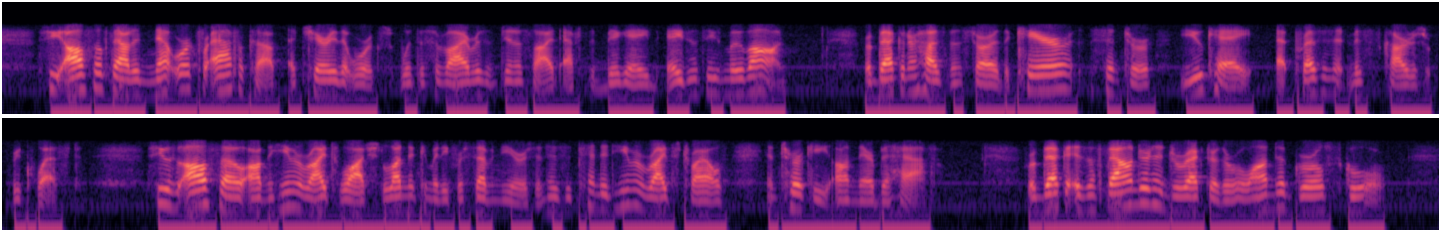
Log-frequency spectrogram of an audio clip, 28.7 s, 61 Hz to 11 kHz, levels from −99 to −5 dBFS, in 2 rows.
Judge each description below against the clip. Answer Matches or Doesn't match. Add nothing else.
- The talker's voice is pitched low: Doesn't match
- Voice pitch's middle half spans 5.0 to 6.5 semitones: Matches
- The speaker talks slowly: Doesn't match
